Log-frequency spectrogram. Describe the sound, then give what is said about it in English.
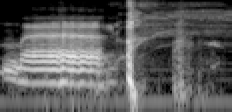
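A person imitates a goat with a wavering, nasal bleat lasting about a second, followed by a sharp exhale and a brief breathy trailing sound. “No, I was about to do a goat noise, but I've never done that before in my life, so try, who knows how that would sound.”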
